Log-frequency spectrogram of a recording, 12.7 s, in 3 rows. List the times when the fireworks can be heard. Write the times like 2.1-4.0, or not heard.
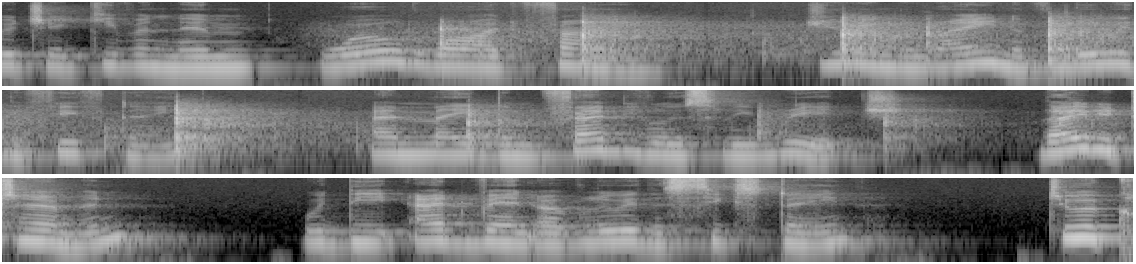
1.5-8.5.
